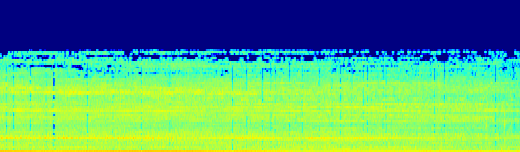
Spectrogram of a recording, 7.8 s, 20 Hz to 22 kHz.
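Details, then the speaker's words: 24 V DC treadmill motor with speed control circuit, intended for a Simat 101 lathe, slowed from high speed (8.8 mph display): steady whine sliding gently lower, no rubbing or clicking; normal run-down. "so let's stop slow that down it's going to slow down"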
